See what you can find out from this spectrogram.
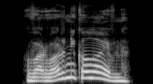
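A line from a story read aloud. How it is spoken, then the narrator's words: Attendant's exclamation. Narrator (Russian): воскликнул дежурный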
